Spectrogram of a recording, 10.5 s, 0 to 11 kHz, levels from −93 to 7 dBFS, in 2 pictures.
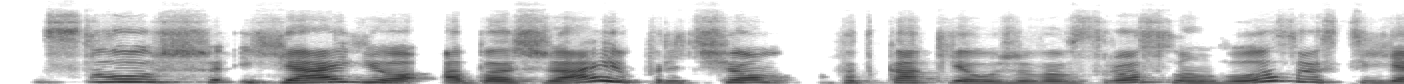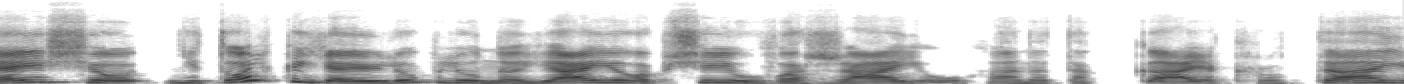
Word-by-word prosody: Слушай, 315 -1 -1
я 275 +1 +6
её 290 -7 +3
обожаю. 230 - +4
Причём 270 +4 -2 0.2
вот 240 0 -9
как 255 -1 -1
я 225 -3 0
уже 210 +1 -6
во 215 0 -4
взрослом 240 +1 -4
возрасте, 300 - -2
я 225 +2 +3
ещё 280 -4 0
не 225 +1 -8
только 370 - 0
я 265 -8 +1
её 220 +1 +2
люблю, 260 -1 -2
но 215 -3 -4
я 210 +4 +3
её 270 +1 0
вообще 210 +5 -5
и - - -3
уважаю. 190 -3 -3
Она 195 -3 -10
такая 190 +2 -3
крутая! 235 +10 -2
240 Hz, 160 wpm, -22 LUFS, 215-285 Hz, 0.2 s, я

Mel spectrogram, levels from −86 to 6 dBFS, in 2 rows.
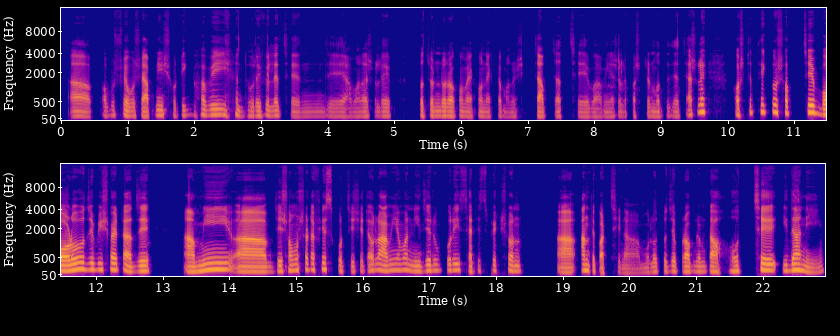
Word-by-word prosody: আ 110 - -3 0.4
অবশ্যই, 125 +2 -7
অবশ্যই। 115 -1 -4
আপনি 130 - -8
সঠিকভাবেই 130 +4 -6 0.4
ধরে 120 0 -7
ফেলেছেন। 120 -5 -9 0.4
যে 105 -1 -15 0.2
আমার 105 +1 -17
আসলে, 110 +1 -15 0.5
প্রচন্ড 115 -1 -7 0.2
রকম 115 +1 -7
এখন 110 - -13
একটা 110 - -16
মানসিক 100 0 -22 0.2
চাপ - - -1
যাচ্ছে, - - -15 0.2
বা 100 - -13
আমি 100 0 -18
আসলে 105 0 -18
কষ্টের 110 - -16
মধ্যে 110 +2 -14
যাচ্ছি। 105 -1 -15
আসলে 200 +8 +1 0.5
কষ্টের 195 - -5
থেকেও 205 -1 0
সবচেয়ে 185 +2 +3 0.2
বড় 140 +2 +9 0.2
যে 170 - +1
বিষয়টা, 165 -1 +3 0.2
যে 135 0 +4 0.7
আমি 140 +7 +3 0.5
আ - - +8 0.5
যে 130 - 0
সমস্যাটা 155 +3 -1
ফেস 175 -1 -1
করছি, 135 -1 -8
সেটা 130 -2 -10
হলো 160 - 0
আমি 145 +3 -1
আমার 165 0 -3
নিজের 140 +3 -2
উপরেই 155 +1 -4
স্যাটিসফ্যাকশন 135 +3 -5 0.7
আ - - +4 0.3
আনতে 150 -2 +2
পারছি - - -4
না। 90 - -11 0.2
মূলত 110 +3 -9
যে 130 - -1
প্রবলেমটা 125 0 0 0.2
হচ্ছে 135 +5 0 0.3
ইদানিং, 140 -8 +3
130 Hz, 140 wpm, -20 LUFS, 115-150 Hz, 0.7 s, বড়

